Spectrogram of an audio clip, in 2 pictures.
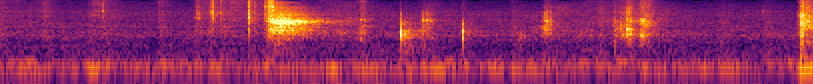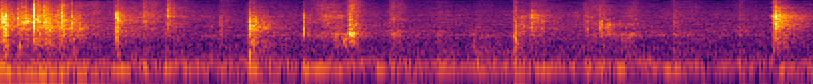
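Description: Sweet potato slices are slid and dropped into a plastic colander.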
